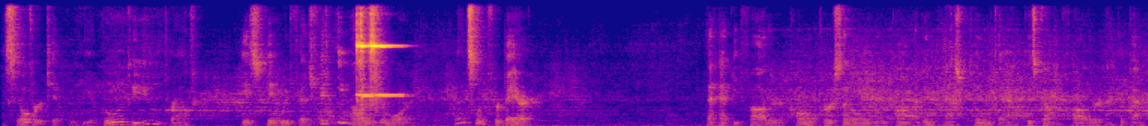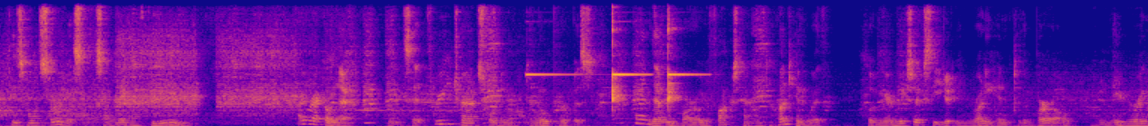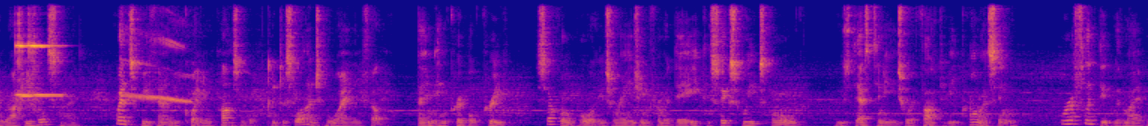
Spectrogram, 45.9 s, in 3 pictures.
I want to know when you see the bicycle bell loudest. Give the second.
5 s.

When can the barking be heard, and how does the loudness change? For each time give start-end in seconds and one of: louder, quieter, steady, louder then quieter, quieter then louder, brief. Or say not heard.
not heard.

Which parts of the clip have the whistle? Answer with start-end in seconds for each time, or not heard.
32.2-33.2.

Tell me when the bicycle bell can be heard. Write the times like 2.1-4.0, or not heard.
4.7-5.4, 22.3-24.6, 30.8-31.4.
